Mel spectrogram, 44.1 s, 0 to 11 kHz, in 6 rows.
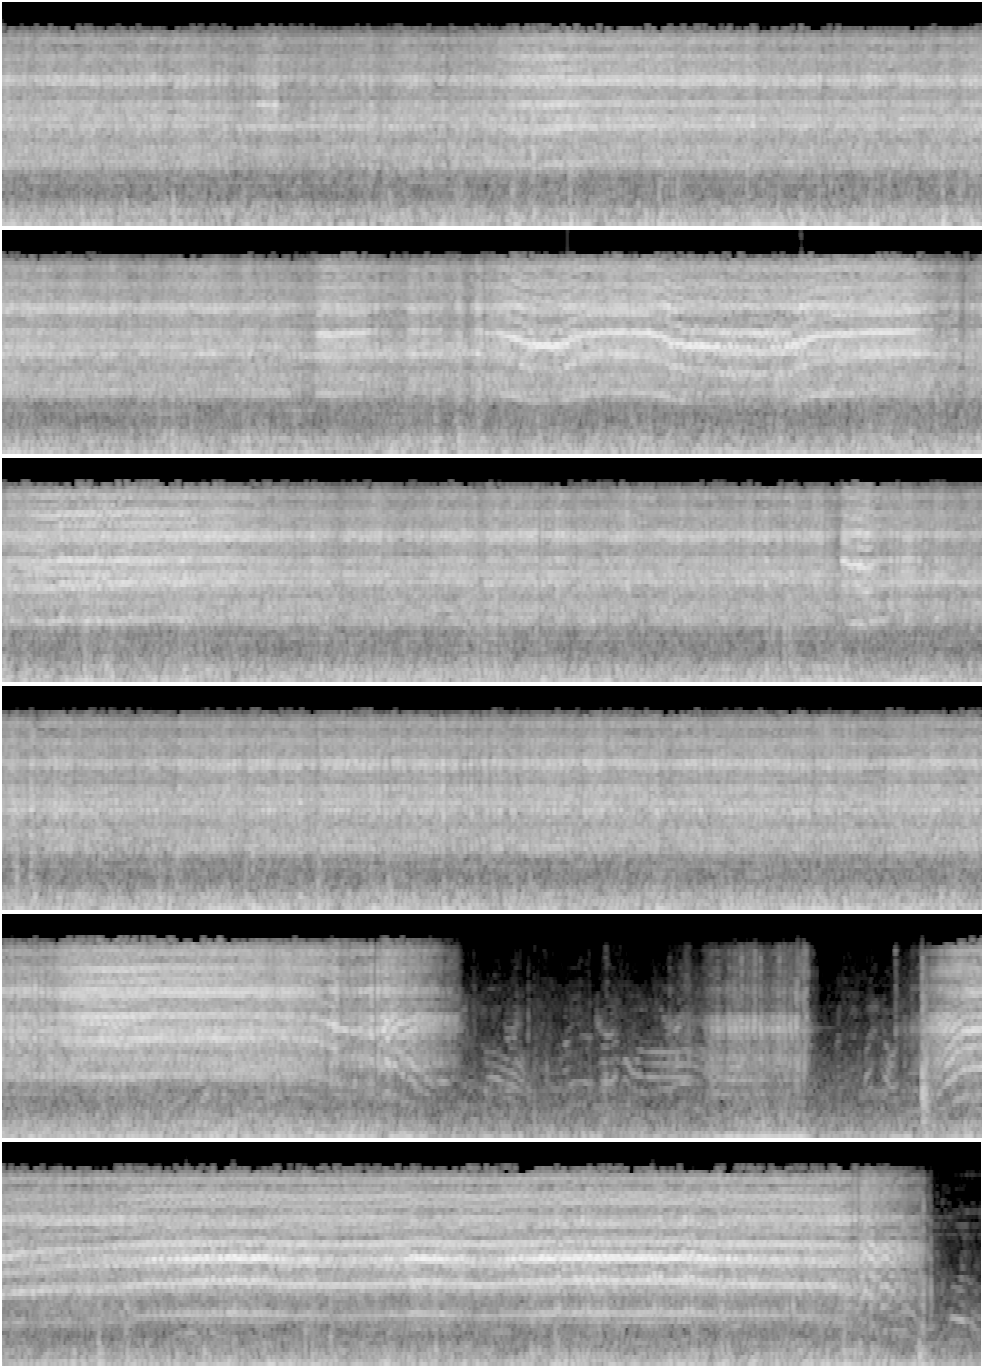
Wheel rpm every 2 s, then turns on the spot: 230, 230, 230, 230, 230, 220, 210, 220, 230, 240, 230, 240, 230, 230, 230, 220, 30, 10, 120, 160, 160, 90.
none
